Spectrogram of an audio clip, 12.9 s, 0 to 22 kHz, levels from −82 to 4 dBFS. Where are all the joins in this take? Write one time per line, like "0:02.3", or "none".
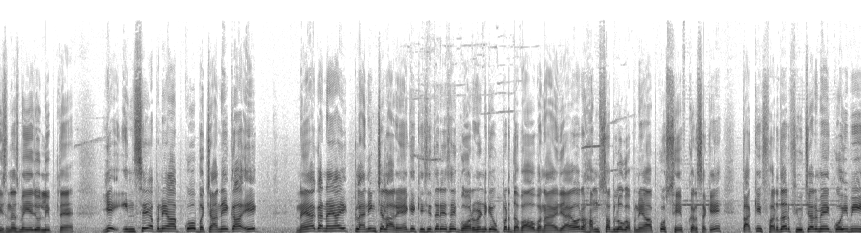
none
